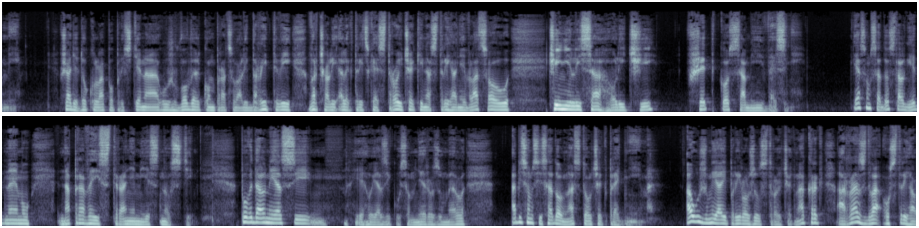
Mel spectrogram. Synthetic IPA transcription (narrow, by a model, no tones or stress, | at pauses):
mḭ | fʃaɟɛd̪ɔkɔlapɔpɾiscɛnaːɣuʒʋɔʋɛʎkɔmpɾat͡sɔʋalibɾit̪ʋiʋr̩t͡ʃaliʔɛlɛkt̪ɾit͡skɛːst̪ɾɔjt͡ʃɛkinast̪ɾiɦaɲɪɛʋlasɔʊt͡ʃiɲilisaɦɔlit͡ʃi | fʃɛt̪kɔsamiʋɛ̰zɲi | jasɔmsad̪ɔst̪alɡjɛd̪nɛːmunapɾaʋɛjst̪ɾaɲɛmɪɛst̪nɔ̰scḭpɔʋɛd̪almiasi | jɛ̰ɦɔjazikusɔmɲɛɾɔzumɛl | abisɔmsisad̪ɔlnast̪ɔlt͡ʃɛkpɾɛ̰d̪ɲḭːm | auʒmiajpɾilɔʒilst̪ɾɔjt͡ʃɛɡnakr̩kʔa̰ɾazd̪ʋaʔɔst̪ɾiɦal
